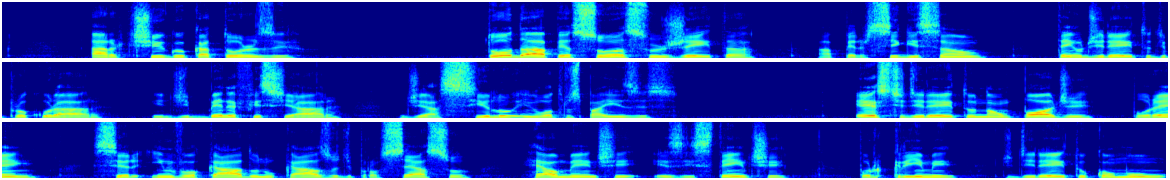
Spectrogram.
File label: Portuguese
